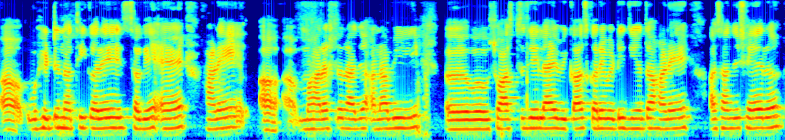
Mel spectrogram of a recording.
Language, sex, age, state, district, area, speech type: Sindhi, male, 18-30, Maharashtra, Mumbai Suburban, urban, spontaneous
